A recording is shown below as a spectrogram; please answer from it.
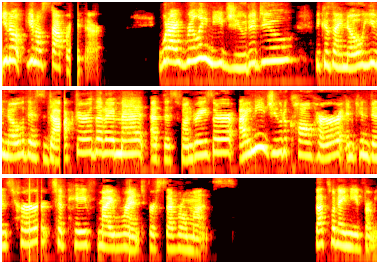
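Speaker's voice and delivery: ordinary delivery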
